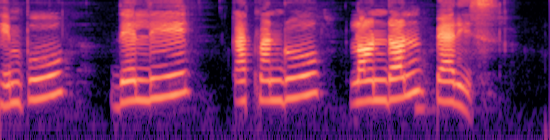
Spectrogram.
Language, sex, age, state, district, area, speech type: Nepali, female, 45-60, West Bengal, Jalpaiguri, urban, spontaneous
